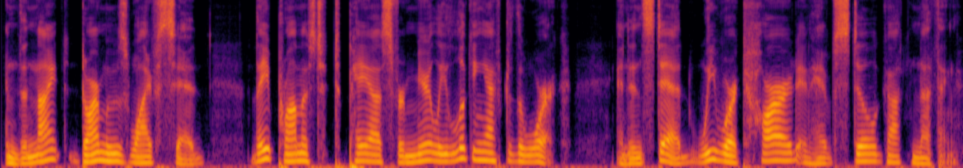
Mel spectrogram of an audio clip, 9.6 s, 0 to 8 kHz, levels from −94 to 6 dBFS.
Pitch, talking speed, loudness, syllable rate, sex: 120 Hz, 170 wpm, -18 LUFS, 4.4 syllables/s, male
